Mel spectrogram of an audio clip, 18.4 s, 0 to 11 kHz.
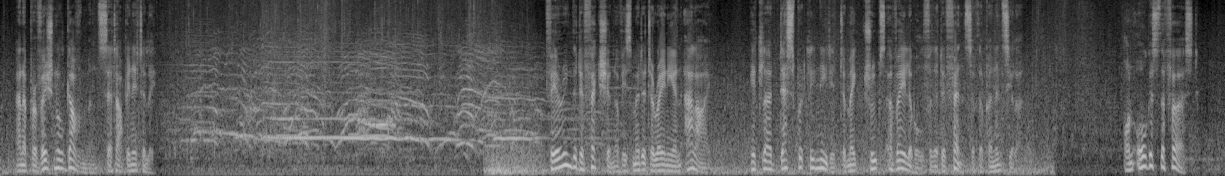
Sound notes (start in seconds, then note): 2.6 crowd wailing; 7.1 tanks rumbling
